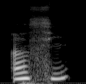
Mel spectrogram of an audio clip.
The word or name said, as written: ainsi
